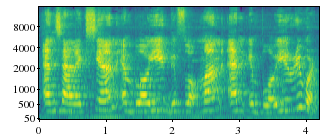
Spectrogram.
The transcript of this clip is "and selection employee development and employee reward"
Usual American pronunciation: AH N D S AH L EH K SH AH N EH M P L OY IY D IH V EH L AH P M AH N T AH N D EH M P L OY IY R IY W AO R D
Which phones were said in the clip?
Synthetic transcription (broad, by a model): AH N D S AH L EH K S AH N EH M P L OY IY D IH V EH L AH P M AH N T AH N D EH M P L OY IY R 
